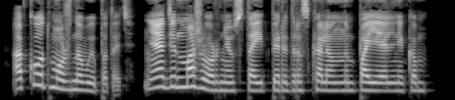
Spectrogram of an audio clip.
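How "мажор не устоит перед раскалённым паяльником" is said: ordinary delivery, nothing marked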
